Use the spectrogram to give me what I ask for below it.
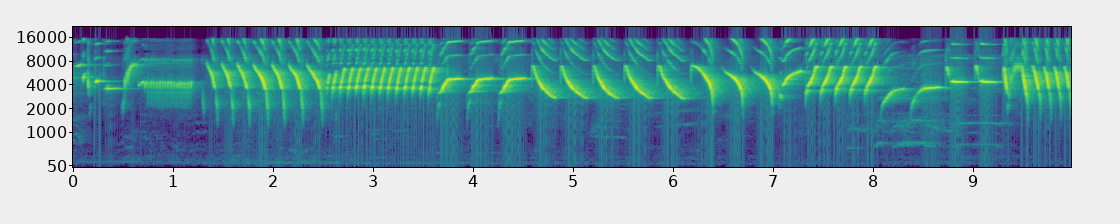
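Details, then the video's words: A Belgian canary sings a song for training canaries: a short whistle, then shifting tours of rapid rolling trills and bright down-slurred notes repeated several times a second, with a long high sweep near the close. "The Belgie Canary's Seduction for the Canaries to Stop Sounding"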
